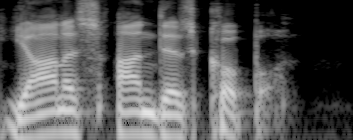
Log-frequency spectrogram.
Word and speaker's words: Giannis Antetokounmpo: The Greek freak in Milwaukee, Giannis Antetokounmpo.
